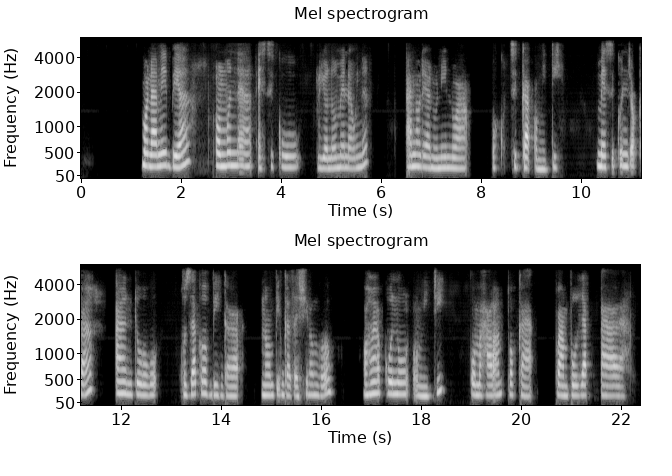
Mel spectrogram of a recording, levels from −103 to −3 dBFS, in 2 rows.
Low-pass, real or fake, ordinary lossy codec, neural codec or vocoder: 5.4 kHz; fake; AAC, 32 kbps; codec, 16 kHz, 1 kbps, X-Codec, HuBERT features, trained on LibriSpeech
